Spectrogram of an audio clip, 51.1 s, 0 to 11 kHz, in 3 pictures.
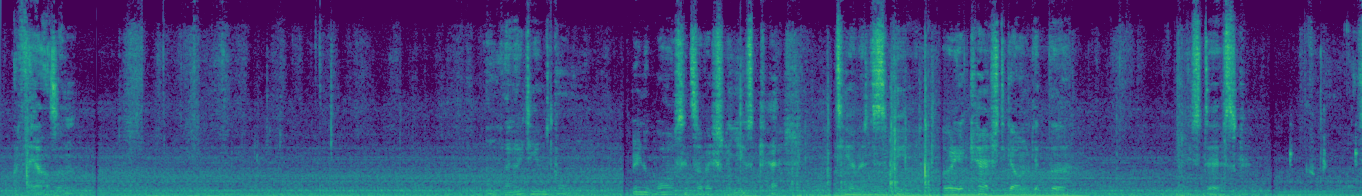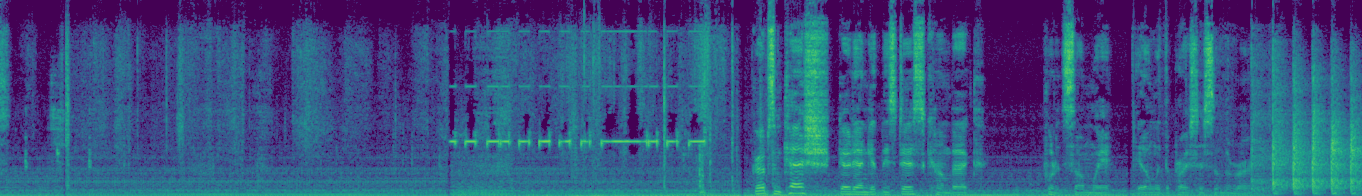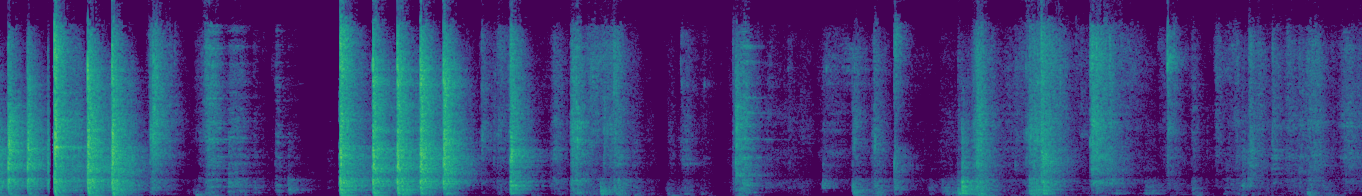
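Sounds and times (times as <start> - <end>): car engine rumble from cabin: 0.0 - 33.0
sharp knocks: 32.6 - 35.8.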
